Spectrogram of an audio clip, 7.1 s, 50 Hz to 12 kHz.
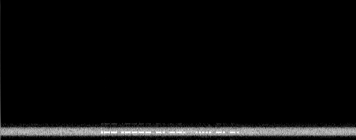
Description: Morse code, heard as a keyed tone, about 35 wpm, 720 Hz. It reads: W1NG 5NN
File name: simple-file-list / 6O6O 15MCW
